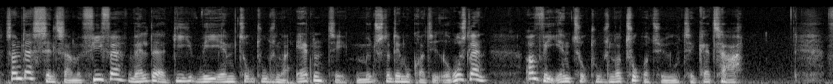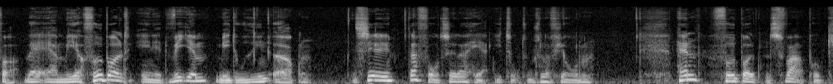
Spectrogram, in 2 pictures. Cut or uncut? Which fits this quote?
cut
